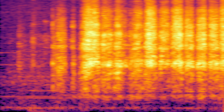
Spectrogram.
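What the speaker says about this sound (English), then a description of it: "get a sanding block and just dress this edge off nice and straight" A sanding block dressing the edge of a custom windshield by hand, producing repeated rasping strokes that grow louder after a quiet start, close and steady in rhythm with no talk.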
